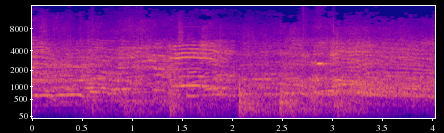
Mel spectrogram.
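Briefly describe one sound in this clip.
A wrestler slams down onto the ring mat with a heavy thud.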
